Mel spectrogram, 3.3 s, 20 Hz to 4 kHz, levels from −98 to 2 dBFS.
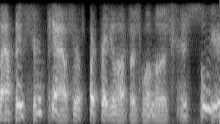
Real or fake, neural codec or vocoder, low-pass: fake; codec, 16 kHz, 0.5 kbps, FreqCodec, smaller model; 3.6 kHz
